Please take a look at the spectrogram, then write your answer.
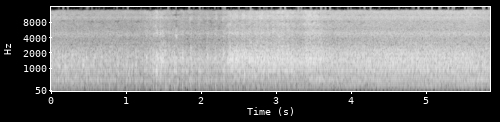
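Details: Massey Ferguson 2645 tractor, Perkins 6-cylinder diesel said rebuilt 100 hours ago, bad cold and warm starting: catches and settles into idle with uneven exhaust beats; suspected valve not closing, low compression in one or more cylinders, unconfirmed.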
